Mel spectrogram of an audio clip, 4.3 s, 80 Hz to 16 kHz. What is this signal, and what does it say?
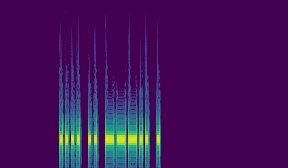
Morse code, heard as a keyed tone, about 27 wpm, 700 Hz. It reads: HI8E
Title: DXCC-100 Call Signs - 4 Characters - Repeated 3x - 28wpm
